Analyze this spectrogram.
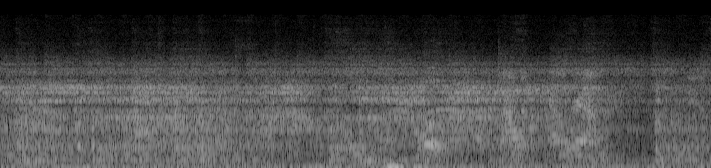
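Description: Young men talk and laugh close to a microphone.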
